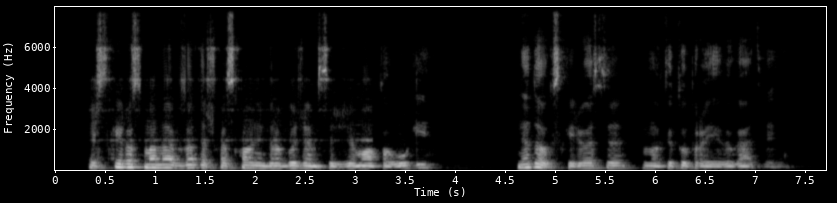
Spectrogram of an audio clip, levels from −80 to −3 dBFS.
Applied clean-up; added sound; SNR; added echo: neural separator model SepFormer DNS4.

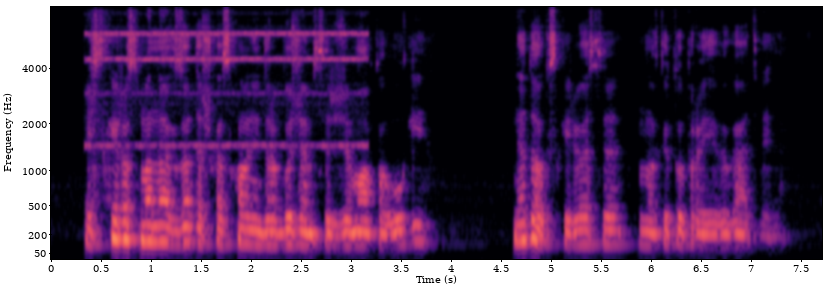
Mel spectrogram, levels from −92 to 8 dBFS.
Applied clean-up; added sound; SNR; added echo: none; Organ; 11 dB; reverberation time 0.2 s.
